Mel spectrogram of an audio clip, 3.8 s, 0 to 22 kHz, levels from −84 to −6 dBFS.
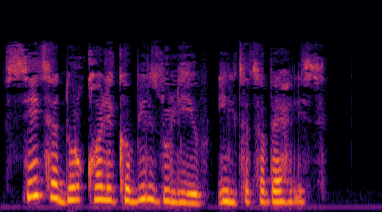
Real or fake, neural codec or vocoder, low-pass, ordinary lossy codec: real; none; 9.9 kHz; AAC, 32 kbps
